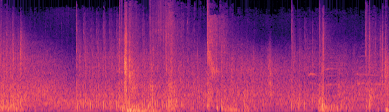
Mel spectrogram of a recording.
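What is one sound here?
Gunshots crack in the distance and echo off stone walls.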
